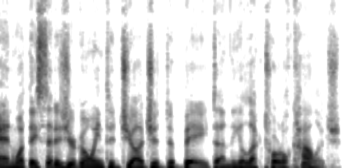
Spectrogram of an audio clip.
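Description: A man with an American accent speaks somewhat breathily, his pitch swinging very widely over a quiet background. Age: 50s. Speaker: fill-in radio host. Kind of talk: talk radio. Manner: animated.

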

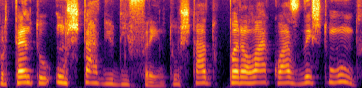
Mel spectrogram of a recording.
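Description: Animated and energetic, a man talks at a moderate pace, the sound dry and close with no echo against a quiet background. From Angola, then Lisbon area, Portugal. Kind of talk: radio interview. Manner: animated, energetic.

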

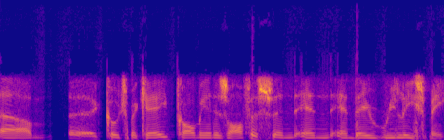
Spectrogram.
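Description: Speaking at medium pitch and a moderate pace, a man talks with an American accent.

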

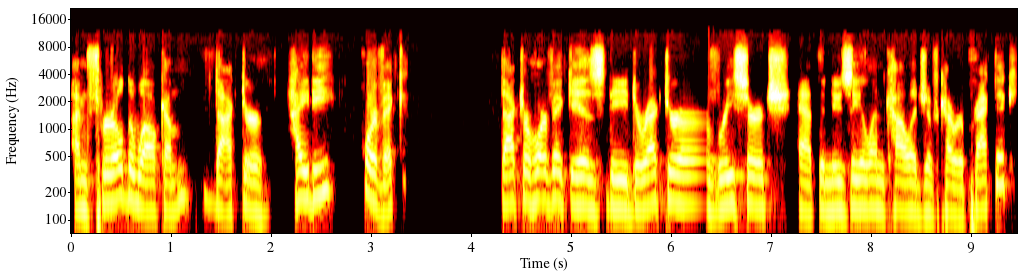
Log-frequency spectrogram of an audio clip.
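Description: Fairly slow and fairly high-pitched, a man talks in a plain, everyday voice with ordinary pitch variation. The sound is dry and close with no echo, over a quiet background. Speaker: podcast co-host. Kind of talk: interview.

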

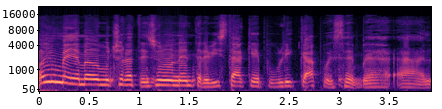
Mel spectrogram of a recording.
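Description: A woman speaks fairly quickly, her intonation lively. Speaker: radio news host. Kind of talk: radio news and interview.

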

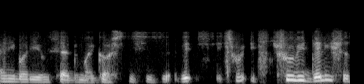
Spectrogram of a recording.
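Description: A man's fairly high voice at a fairly quick pace, with lively intonation. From France. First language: French. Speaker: restaurateur and chef. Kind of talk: interview. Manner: halting.

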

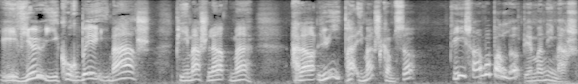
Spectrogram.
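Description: A man's high voice with very wide pitch swings, at a fairly slow pace. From Quebec, east-end Montreal. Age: 70s. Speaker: radio host. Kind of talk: casual chat.

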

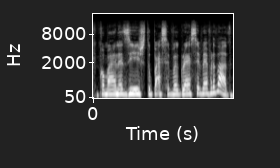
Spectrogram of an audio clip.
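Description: In a dry, close sound with no echo, a woman with a normal speaking voice talks at a fairly quick pace and a fairly high pitch. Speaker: writer and journalist. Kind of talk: casual chat.

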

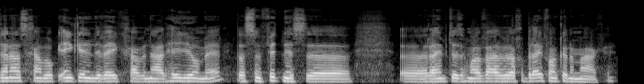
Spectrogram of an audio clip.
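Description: A man's fairly high pitch, fairly quick pace and monotone, flat intonation. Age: 20s. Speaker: trainee electrician. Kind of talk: field interview. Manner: halting.

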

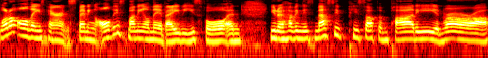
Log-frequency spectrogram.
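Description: In a whiny put-on character voice, a woman at a medium pitch talks very fast with ordinary pitch variation. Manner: whiny, negative.

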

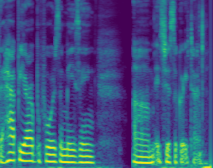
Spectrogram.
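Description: On a very clean recording with a silent background, a man speaks with a dark, mellow tone. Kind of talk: casual interview chat.

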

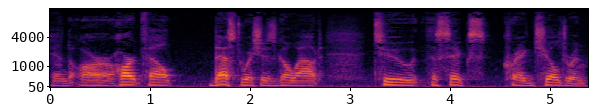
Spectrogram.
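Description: A man's voice comes across with a dark, mellow tone and is somewhat breathy. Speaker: talk radio host and podcaster. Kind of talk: true crime news podcast narration. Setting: studio.

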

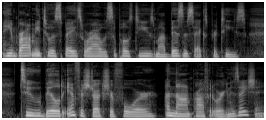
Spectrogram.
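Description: Someone speaks at a very fast pace with ordinary pitch variation on a very clean recording with a silent background. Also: woman, very deep, low pitch for a woman. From Atlanta, Georgia. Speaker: nonprofit program director. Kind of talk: casual interview. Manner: animated.

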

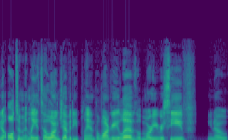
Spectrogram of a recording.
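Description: A woman speaks with very deep, low pitch, a bright, sharp tone and vocal fry. The recording is very clean, with a silent background. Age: 40s. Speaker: financial advisor radio host. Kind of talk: radio talk show. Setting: studio.

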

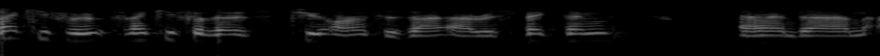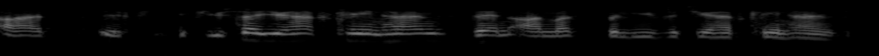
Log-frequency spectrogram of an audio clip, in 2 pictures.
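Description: It's a man with an ordinary speaking voice, fairly high in pitch. He keeps a moderate pace with ordinary pitch variation. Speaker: caller. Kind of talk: heated call-in complaint. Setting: phone call. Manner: agitated.

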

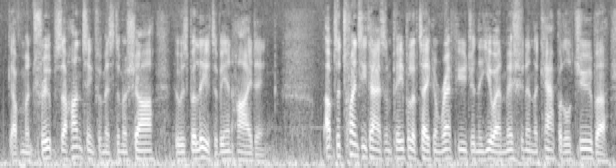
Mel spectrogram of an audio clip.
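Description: There is noticeable background noise as a man with a fairly low pitch speaks at a fairly quick pace. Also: ordinary pitch variation. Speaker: foreign correspondent. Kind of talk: news report. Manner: measured, formal.

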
